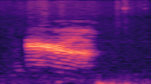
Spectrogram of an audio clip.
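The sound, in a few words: cat meowing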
